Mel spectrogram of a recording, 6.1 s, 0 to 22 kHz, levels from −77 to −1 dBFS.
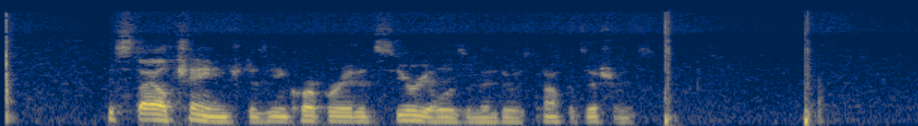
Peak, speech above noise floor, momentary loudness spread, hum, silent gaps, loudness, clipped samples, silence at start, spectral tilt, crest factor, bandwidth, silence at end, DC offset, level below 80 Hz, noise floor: -2 dBFS; 35 dB; 15 LU; none; none; -22 LUFS; under 0.1%; 0.05 s; -6.5 dB/octave; 22 dB; 16.5 kHz; 0.65 s; under 0.1%; -48 dBFS; -56 dBFS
